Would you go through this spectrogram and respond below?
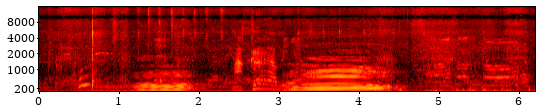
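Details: Cow in Indonesia lowing twice, deep drawn-out moos of about a second each with clear stacked harmonics, the second longer and swelling, over a low steady hum and faint background voices.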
